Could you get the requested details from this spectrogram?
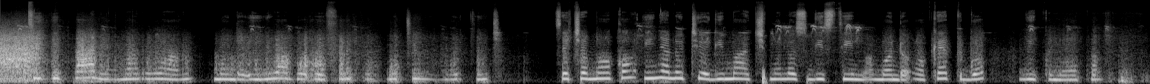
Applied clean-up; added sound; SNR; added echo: neural mask model RNNoise.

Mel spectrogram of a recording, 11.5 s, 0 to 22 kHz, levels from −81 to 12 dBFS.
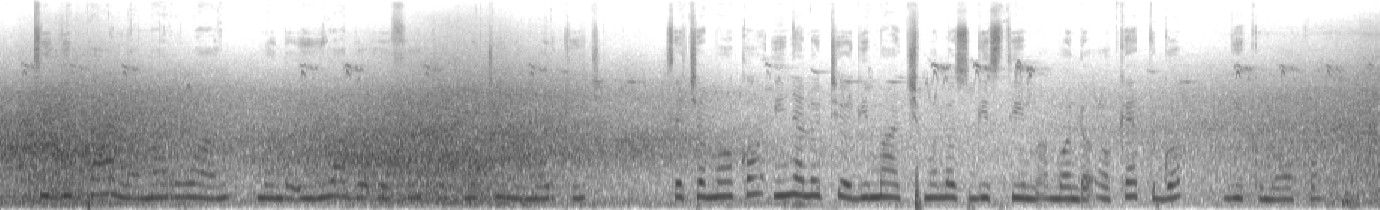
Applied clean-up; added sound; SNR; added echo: none; Car passing by / Traffic noise, roadway noise; -2 dB; none.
